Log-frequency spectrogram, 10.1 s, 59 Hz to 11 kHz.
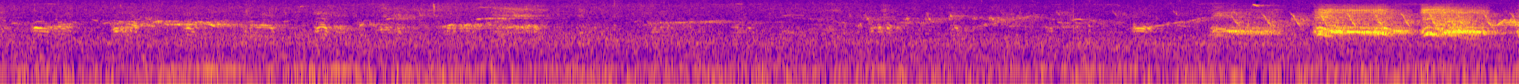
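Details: A crowd of American crows harassing a male bald eagle at its nest, 30 March 2016, the eagle trying to hide and fend them off: scattered harsh caws, a louder burst of grating calls near the end, steady low background noise.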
